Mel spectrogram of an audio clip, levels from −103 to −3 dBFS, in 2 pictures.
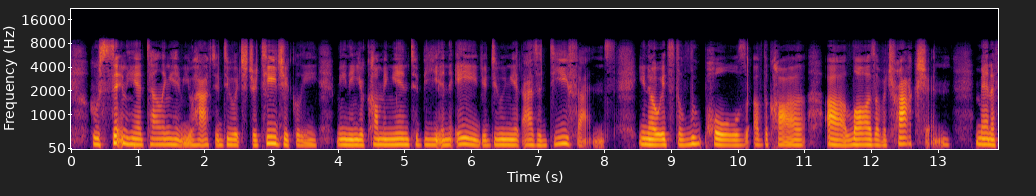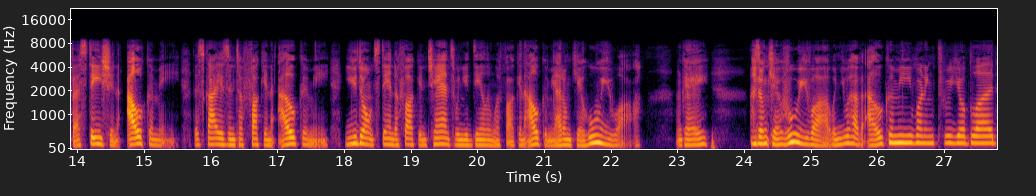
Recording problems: high frequencies cut off; noticeable; nothing above 8 kHz

